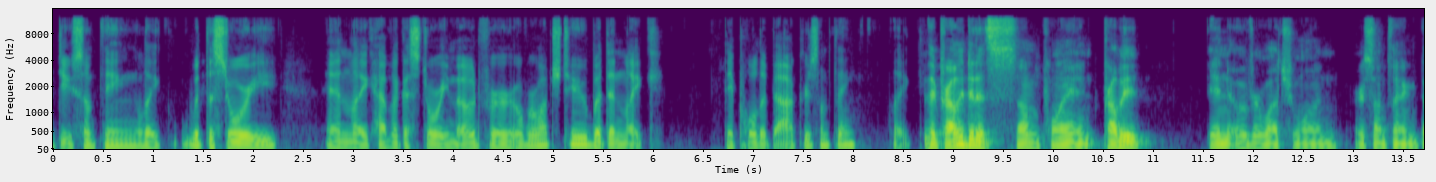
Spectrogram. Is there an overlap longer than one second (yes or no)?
no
